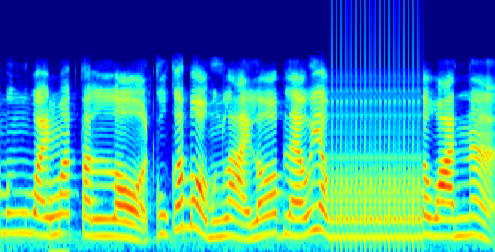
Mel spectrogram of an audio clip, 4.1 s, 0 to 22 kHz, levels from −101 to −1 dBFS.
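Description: At 0.39 s a skip ahead drops roughly four tenths of a second of speech. The two sides join almost directly with no filler, unlike a dropout that leaves silence or noise. From 0.97 to 1.30 s a jitter buffer speed-up trims short pitch-period pieces, about 50 ms in total, so the speech runs 13% faster at unchanged pitch. That distinguishes it from resampling, which would raise the pitch. From 2.76 to 3.52 s a system hang loop repeats one 40 ms piece, producing a steady 25 Hz buzz in place of roughly seven tenths of a second of speech. The exact repetition separates it from packet-loss concealment, which fades and varies.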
